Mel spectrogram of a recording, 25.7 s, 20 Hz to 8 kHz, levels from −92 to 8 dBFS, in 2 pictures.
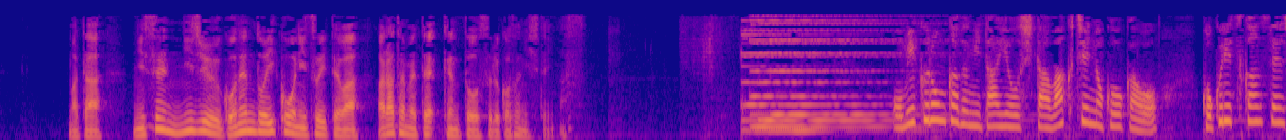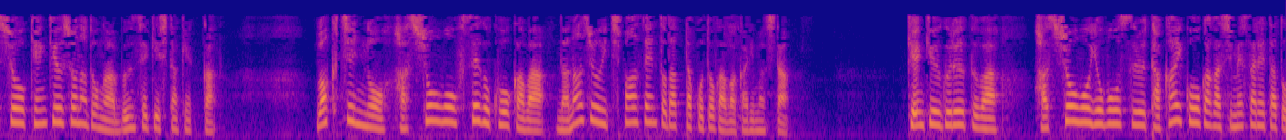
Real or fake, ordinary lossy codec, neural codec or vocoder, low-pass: real; MP3, 24 kbps; none; 7.2 kHz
